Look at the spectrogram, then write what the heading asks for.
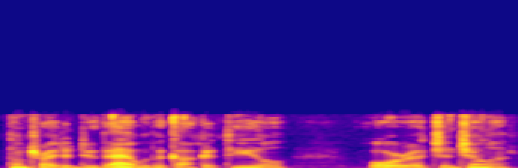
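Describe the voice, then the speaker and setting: Gravelly older man reading a storybook, very animated. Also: medium pitch, muffled recording. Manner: expressive, dramatic pauses and emphasis. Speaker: reader of children's picture books. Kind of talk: animated storybook read-aloud.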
